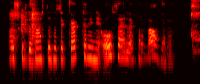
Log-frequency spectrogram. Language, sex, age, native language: Icelandic, female, 60-69, Icelandic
